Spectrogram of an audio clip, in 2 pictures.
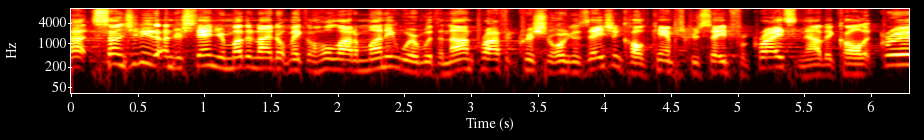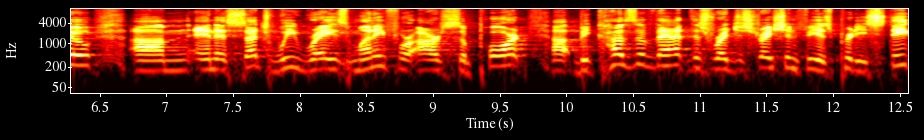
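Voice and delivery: ordinary talk, nothing marked

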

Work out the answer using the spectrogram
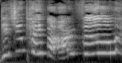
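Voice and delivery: high, loud, panicked voice. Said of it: "Whitney said".

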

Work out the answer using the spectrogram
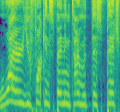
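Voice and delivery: shrill, very high, furious screaming. Retelling how a friend started yelling at her boyfriend: imitating someone screaming. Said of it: "starts screaming at her boyfriend".

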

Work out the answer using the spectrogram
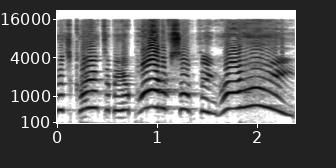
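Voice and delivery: very high, loud falsetto. Showing the others a voice from The Owl House: Hooty voice. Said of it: "I can do the voice of Hooty from the Owl House".

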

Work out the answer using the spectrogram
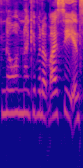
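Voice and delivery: acted soft, quiet voice. Telling how a civil-rights protester did not refuse on the bus, acting out a quiet refusal. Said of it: "in a quiet voice".

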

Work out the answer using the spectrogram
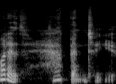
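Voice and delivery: whispered, hushed, breathy mutter under the breath. Voicing a character inspecting someone frozen in place, muttering to himself. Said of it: "you just hear him muttering to himself".

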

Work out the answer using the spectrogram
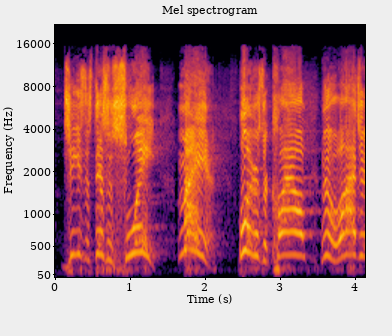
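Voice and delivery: put-on spoken in a country accent. Retelling what Peter says to Jesus, giving him a country accent. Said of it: "I just gave him a country accent".

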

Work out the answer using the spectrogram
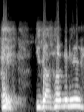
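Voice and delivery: put-on breathless old man calling out. Speaker retelling an old guy jogging up to them, acting out of breath. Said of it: "he's like out of breath".

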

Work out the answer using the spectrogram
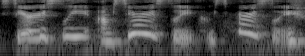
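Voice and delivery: very high, swooping, sing-song cartoon voice. Joking after a slip of the tongue: Cartman voice. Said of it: "I'm talking like Cartman from South Park now".

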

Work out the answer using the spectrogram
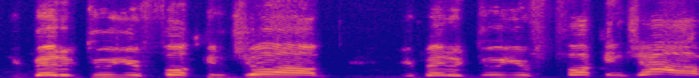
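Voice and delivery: mock furious, high, angry screaming. Retelling how an angry man yelled at him: imitating a man screaming. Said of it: "He starts screaming at me".

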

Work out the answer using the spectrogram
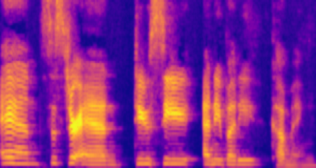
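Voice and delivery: very soft, hushed calling out. Reading the wife calling to her sister in the tower: crying out very softly. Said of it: "she cried out very softly".

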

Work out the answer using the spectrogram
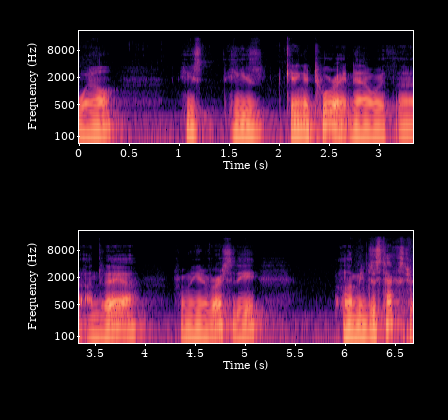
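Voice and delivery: ordinary talk

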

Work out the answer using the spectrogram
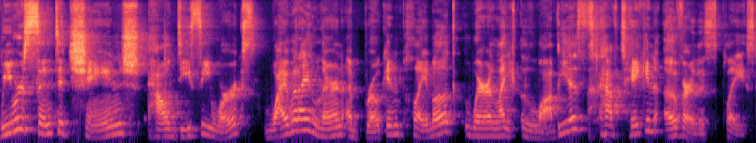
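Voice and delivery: put-on Valley Girl accent. Quoting a congresswoman from a morning TV show: AOC in a Valley Girl accent. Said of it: "A O C in a Valley Girl accent was saying".

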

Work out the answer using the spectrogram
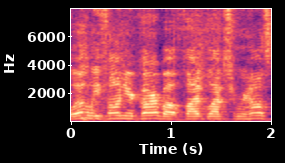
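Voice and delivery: ordinary talk

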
